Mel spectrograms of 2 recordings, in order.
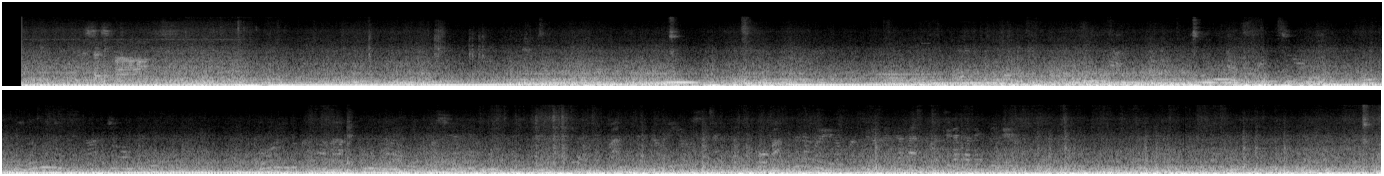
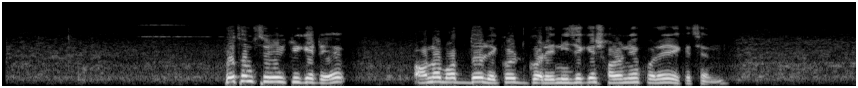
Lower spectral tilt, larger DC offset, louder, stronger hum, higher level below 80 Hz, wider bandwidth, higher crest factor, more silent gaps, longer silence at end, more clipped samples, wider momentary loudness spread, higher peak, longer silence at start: first, -9.5 dB/octave vs -7.5 dB/octave; neither; about the same, -14 LUFS vs -13 LUFS; neither; first, -10 dBFS vs -56 dBFS; second, 5.6 kHz vs 7.4 kHz; second, 8 dB vs 14 dB; neither; second, 0 s vs 1.35 s; neither; second, 3 LU vs 7 LU; about the same, 0 dBFS vs 0 dBFS; second, 0.2 s vs 2.25 s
